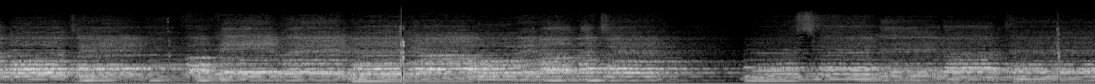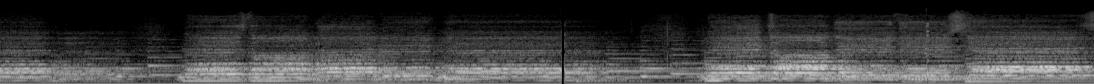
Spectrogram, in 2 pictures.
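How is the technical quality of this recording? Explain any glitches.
The quality is compromised in two ways: there's audible compression damage throughout, plus five short glitches from corrupted data.

The whole clip has plainly audible MP3 compression artefacts, likely from an encode at around 64 kbps. At that rate the encoder runs short of bits and drops weaker frequency detail frame to frame, which gives the sound a watery, swirly texture and smeared attacks.

Then there's damaged data in the compressed stream at 1.67–1.71 s, 3.99–4.04 s, 10.57–10.60 s, 16.54–16.61 s and 20.20–20.24 s, each lasting between about 30 and 70 ms. Bad bytes knock the decoder out of sync, so it misreads frames until it finds a valid header again, leaving a brief disruption each time.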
